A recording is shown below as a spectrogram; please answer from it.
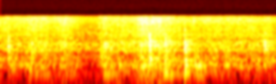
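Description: A plastic shopping bag rustling and crinkling steadily as a hand rummages inside it to pull out an item.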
